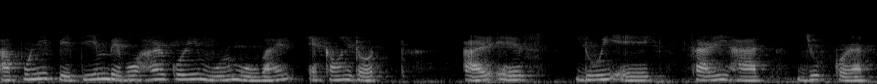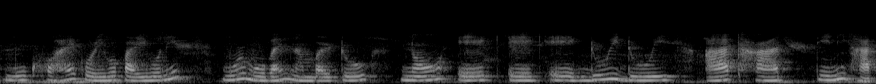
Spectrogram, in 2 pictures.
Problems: none marked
